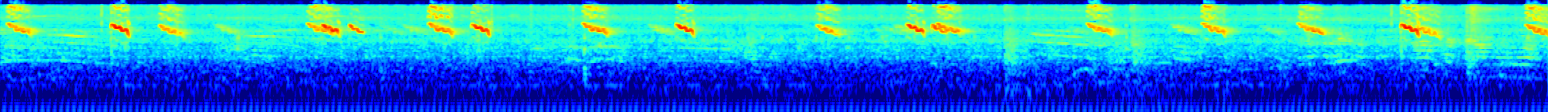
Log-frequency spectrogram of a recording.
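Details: Yellow-bellied prinia giving sharp, high, downslurred chirps in loose pairs and singles, roughly one or two per second over a quiet background.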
